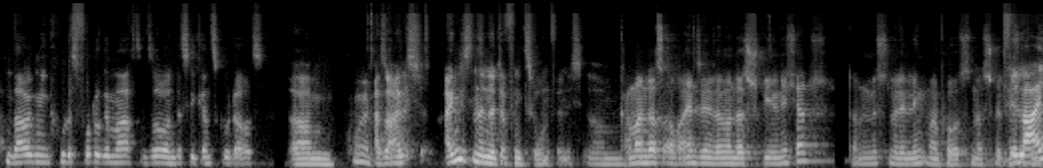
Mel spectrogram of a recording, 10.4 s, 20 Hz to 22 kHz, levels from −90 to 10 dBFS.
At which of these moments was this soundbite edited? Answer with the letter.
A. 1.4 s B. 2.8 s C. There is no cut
B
